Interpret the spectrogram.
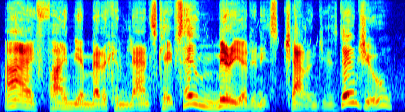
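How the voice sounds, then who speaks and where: An actor playing a pompous, effusive muscle car racer in a video game, speaking in a florid, theatrical manner. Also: male voice, fairly high pitch, very animated, normal speed, music in the background. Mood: grandly enthusiastic. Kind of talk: animated video game acting.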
